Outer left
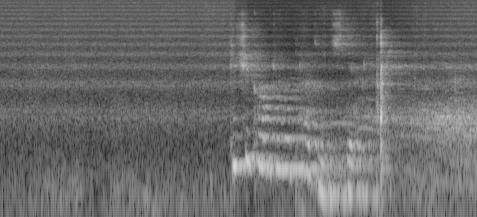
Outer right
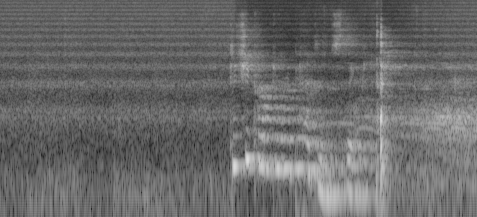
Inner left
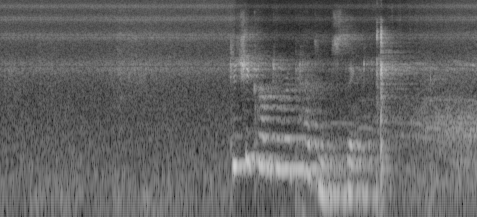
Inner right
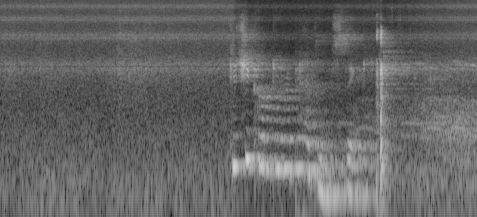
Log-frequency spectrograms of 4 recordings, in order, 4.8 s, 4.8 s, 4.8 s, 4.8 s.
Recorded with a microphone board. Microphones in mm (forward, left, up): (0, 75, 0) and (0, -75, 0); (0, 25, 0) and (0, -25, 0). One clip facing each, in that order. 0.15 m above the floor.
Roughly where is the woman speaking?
Centre.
